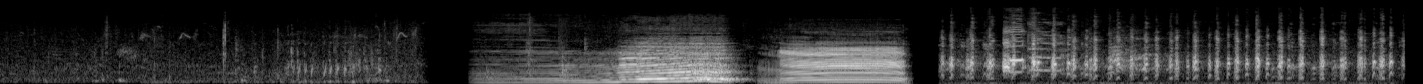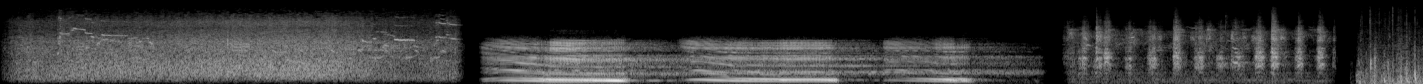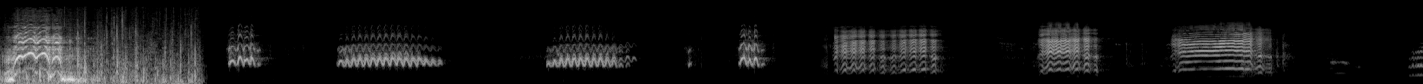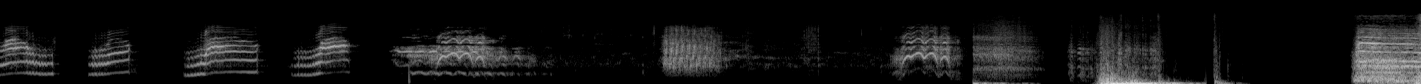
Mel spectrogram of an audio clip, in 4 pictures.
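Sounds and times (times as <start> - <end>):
goat bleating: 36.7 - 38.0.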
